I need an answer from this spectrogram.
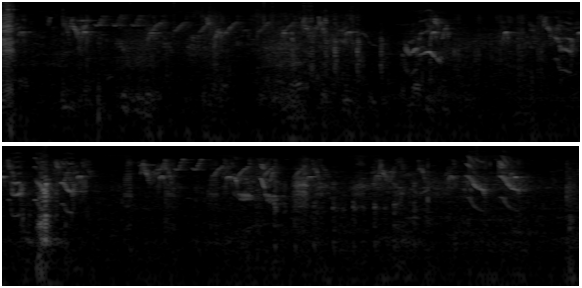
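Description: Small birds chirping in the trees, many short quick chirps overlapping, faint. One brief louder call stands out about six seconds in.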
